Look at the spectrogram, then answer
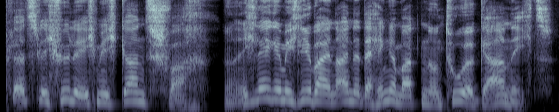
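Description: A man plays a cheeky boy in an audiobook. The voice is raised and bouncy, mocking and pleased with itself, with a slight rasp beneath. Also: high voice, sing-song, normal speed, no room sound, studio quality, pitched above the performer's own voice, heavily acted. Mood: teasing. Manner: mocking and cocky. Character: cheeky teasing boy, lazy joker. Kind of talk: audiobook character voice.

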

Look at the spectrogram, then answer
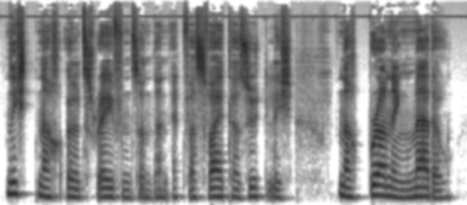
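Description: A woman's voice: low-pitched, fairly even intonation, a little slow. Woman voicing a distraught young woman near tears. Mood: earnest. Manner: pleading, close to tears. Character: young woman, distraught, stranded by a cruel hoax.

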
